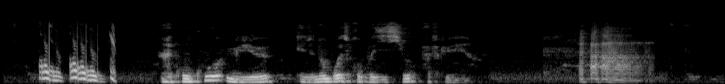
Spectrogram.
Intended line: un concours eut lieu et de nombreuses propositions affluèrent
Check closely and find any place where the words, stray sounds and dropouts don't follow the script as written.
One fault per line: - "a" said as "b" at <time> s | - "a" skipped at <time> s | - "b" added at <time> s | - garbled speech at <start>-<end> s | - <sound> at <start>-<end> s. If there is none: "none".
- chirp at 0.4-1.2 s
- laugh at 5.4-6.6 s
